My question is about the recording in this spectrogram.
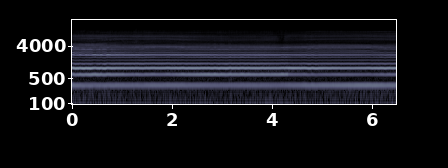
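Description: A woman singing Hmong kwv txhiaj (sung poetry), holding one long, steady note.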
